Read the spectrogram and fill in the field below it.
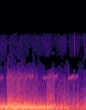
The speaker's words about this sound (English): we took some blasting powder and set a charge under those rocks. You blocked up the pass into the ravine. Now we're blasting it open again.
